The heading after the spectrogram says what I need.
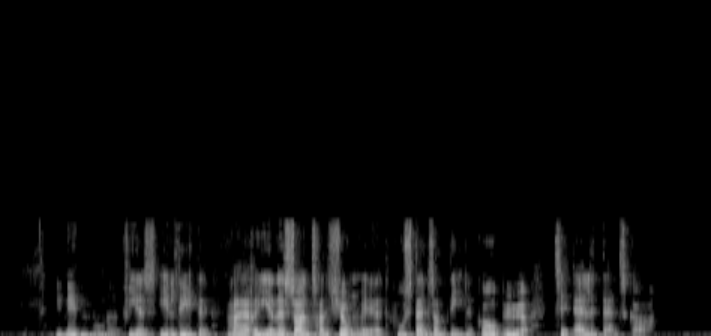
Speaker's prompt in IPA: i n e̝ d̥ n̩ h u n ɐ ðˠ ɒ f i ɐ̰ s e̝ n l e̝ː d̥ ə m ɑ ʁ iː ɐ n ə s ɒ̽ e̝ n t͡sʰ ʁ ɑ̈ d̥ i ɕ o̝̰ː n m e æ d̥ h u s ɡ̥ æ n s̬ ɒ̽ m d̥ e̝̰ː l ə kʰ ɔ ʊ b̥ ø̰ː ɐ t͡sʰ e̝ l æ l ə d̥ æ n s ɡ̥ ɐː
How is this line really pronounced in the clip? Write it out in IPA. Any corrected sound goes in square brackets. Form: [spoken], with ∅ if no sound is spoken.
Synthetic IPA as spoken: i n e̝ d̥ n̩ h u n ɐ ðˠ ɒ f i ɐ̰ s e̝ n l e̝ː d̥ ə m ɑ ʁ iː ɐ n ə s ɒ̽ e̝ n t͡sʰ ʁ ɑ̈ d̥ i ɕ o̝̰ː n m e æ d̥ h u s [d̥] æ n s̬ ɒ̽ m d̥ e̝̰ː l ə kʰ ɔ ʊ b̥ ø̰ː ɐ t͡sʰ e̝ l æ l ə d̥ æ n s ɡ̥ ɐː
